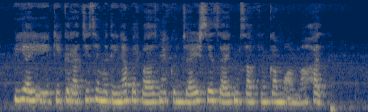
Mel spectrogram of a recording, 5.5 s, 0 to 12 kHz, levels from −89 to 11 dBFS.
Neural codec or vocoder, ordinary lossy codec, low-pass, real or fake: none; MP3, 64 kbps; 10.8 kHz; real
